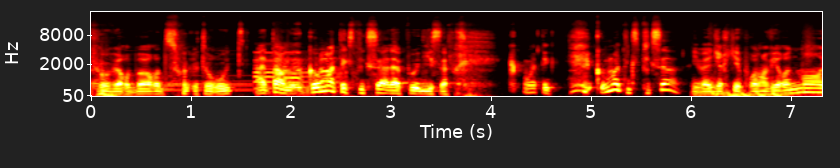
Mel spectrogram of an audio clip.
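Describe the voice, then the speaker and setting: A young man hosting a video, reacting to clips in casual, slangy commentary and laughing often. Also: lowish voice.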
